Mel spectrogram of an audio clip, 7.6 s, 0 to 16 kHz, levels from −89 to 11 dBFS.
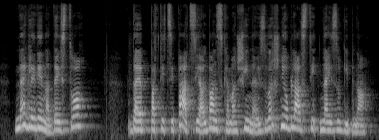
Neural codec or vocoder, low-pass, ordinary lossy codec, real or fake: none; 14.4 kHz; AAC, 48 kbps; real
